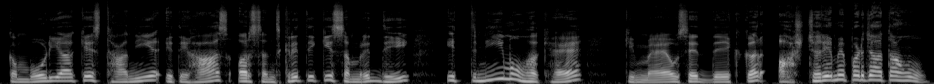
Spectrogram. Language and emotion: Hindi, surprised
